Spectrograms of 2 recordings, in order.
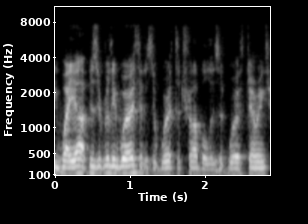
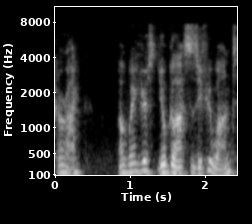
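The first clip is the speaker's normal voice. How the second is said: put-on lady voice, pitched higher; 4 semitones higher than usual. Recapping a scene, voicing a woman placating a man: put-on lady voice. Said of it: "I love your lady voice".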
